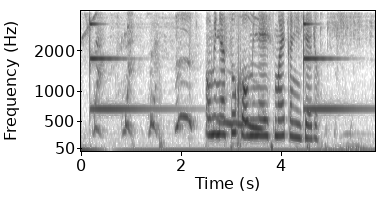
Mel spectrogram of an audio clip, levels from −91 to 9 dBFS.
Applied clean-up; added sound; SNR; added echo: none; Glass; 4 dB; none.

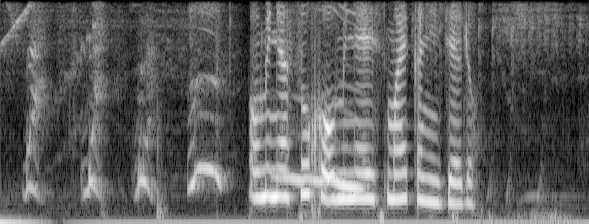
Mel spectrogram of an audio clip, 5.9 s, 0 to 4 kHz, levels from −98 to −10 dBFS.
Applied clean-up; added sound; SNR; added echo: none; none; none; none.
